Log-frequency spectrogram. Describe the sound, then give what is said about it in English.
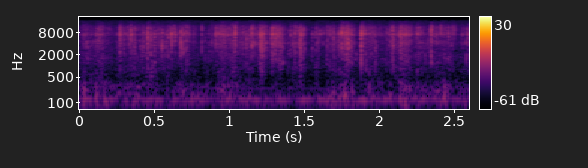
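Paper being folded and crinkled, a steady stream of dry crackling and rustling with sharper crisp bursts, continuous for a few seconds with no talking, as a piece of paper is folded into a little trough during a live demonstration. “So you're gonna take your fucking piece of paper. Mm-hmm. You're gonna create, in a sense, like a little trough.”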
